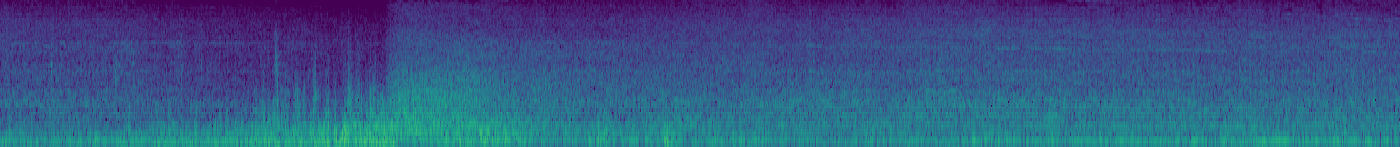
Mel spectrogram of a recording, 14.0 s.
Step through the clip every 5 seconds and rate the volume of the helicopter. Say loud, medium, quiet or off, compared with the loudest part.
medium, loud, loud.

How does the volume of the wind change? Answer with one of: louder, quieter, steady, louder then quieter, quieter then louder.
louder then quieter.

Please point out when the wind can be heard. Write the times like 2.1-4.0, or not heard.
0.0-13.9.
